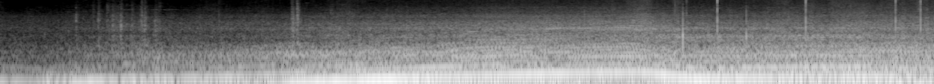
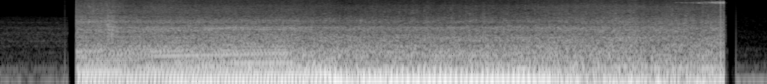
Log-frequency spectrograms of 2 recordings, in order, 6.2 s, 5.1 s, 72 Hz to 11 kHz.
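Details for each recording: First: 2014 Ford F-150 3.5L EcoBoost, after repair of rough running and flashing check engine light under load: clean pull under hard throttle, pitch climbing steadily then settling, no stumble or misfire; runs smooth. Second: 2014 Ford F-150 3.5L EcoBoost under load with a flashing check engine light: a lumpy, uneven beat in the exhaust note from rough running, a severe misfire.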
